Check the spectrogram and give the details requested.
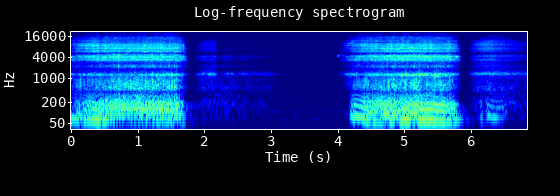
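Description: Loud, rattling snores on each in-breath, each followed by a softer out-breath, about 14 breaths a minute. Ordinary heavy snoring.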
